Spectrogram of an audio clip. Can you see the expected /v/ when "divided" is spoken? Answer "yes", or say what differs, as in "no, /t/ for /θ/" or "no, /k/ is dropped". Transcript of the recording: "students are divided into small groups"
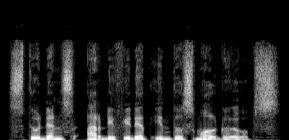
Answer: no, /f/ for /v/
